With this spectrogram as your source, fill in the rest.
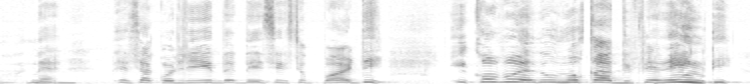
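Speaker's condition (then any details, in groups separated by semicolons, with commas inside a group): Cerebral palsy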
